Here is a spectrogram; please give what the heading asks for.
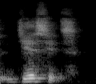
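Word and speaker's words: десять: Au fait, c'est écrit diesiat, mais ça se prononce diesit.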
